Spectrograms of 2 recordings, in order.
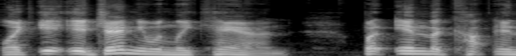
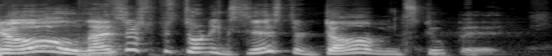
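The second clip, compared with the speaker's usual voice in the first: mock high-pitched screaming outburst; 7 semitones higher than usual. Imagining a director's reaction to magic, imitating Christopher Nolan screaming. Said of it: "I can hear Christopher Nolan, like, screaming".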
